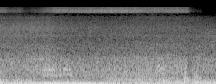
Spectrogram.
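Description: Outboard motor of a small open skiff running at speed, a steady loud drone, with water from the wake rushing along the hull.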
